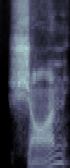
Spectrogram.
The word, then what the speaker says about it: Sean: But you got to watch the scene first with Sean Connery, que no se pronuncia sin, aunque debería, ¿no? Sean, S-E-A-N, sí, así es. No es como scene.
